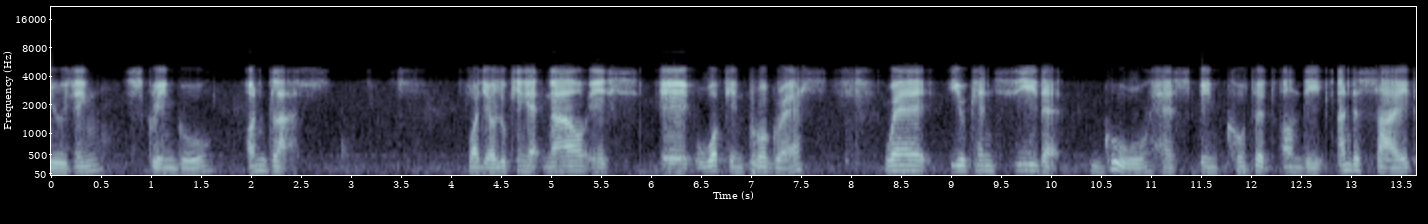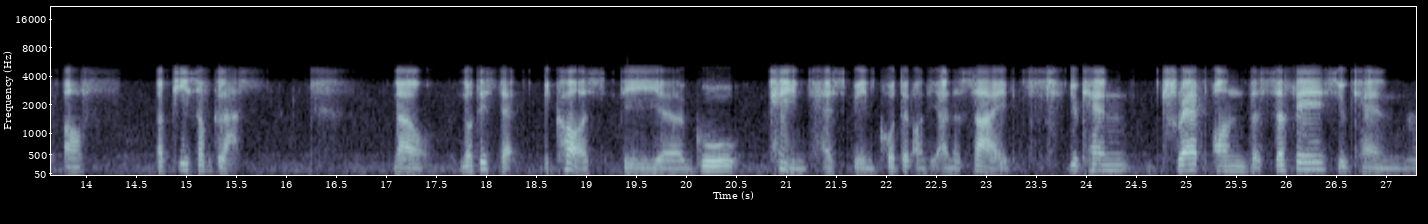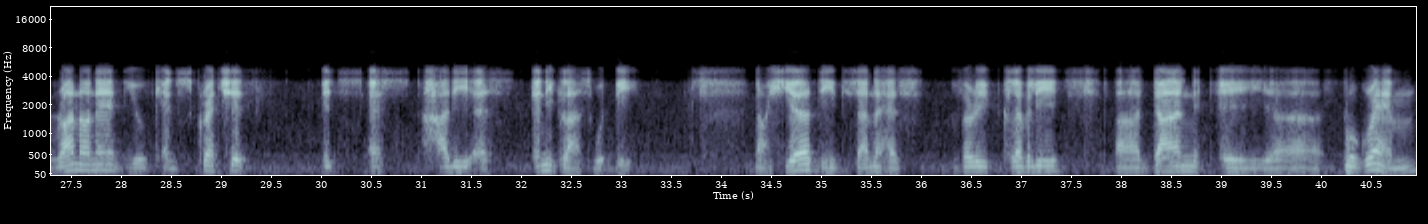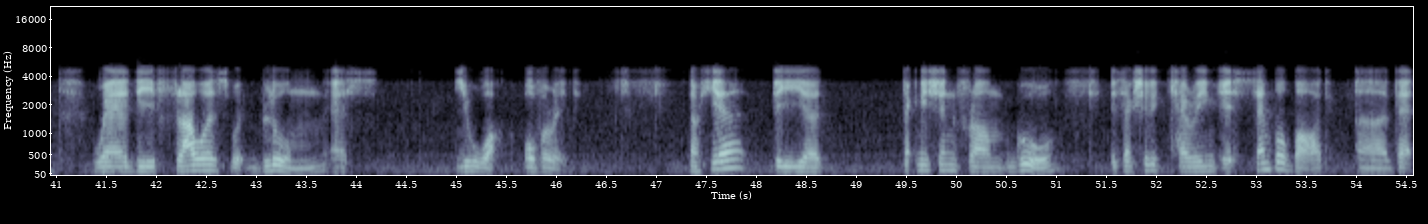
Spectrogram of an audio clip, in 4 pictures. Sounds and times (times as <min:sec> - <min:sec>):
Speech: 0:00.0 - 0:02.9, 0:04.2 - 0:29.4, 0:30.0 - 0:33.2, 0:33.8 - 0:44.3, 0:45.0 - 0:48.7, 0:49.4 - 0:54.5.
